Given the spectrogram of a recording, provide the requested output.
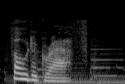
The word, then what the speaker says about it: photograph: Consider the word photograph. In this case, the stress is on the first syllable, and the O in photo is pronounced with a long vowel sound.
